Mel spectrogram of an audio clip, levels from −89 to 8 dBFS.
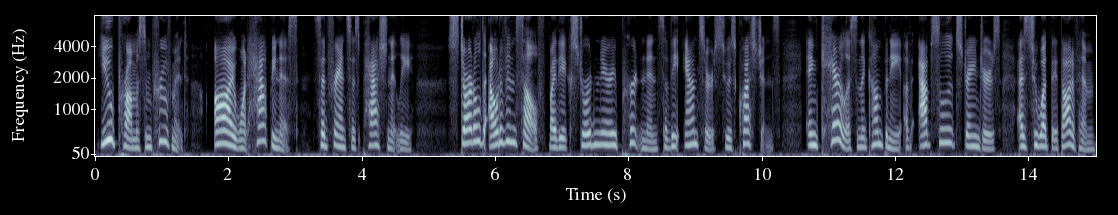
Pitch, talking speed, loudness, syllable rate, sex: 220 Hz, 150 wpm, -22 LUFS, 5.3 syllables/s, female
